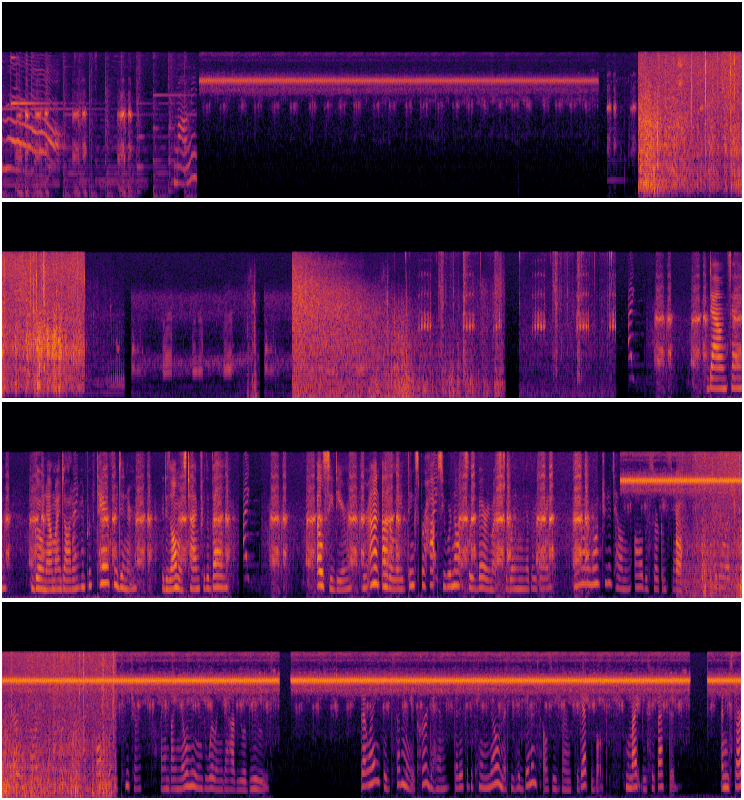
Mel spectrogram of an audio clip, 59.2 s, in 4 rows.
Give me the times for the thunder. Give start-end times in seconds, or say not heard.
12.7-16.4, 20.6-24.9, 43.0-46.7.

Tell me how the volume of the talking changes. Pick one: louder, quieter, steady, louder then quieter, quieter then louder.
quieter.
